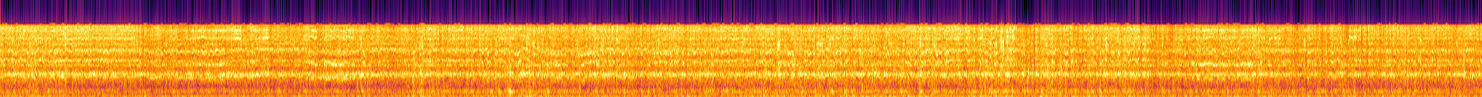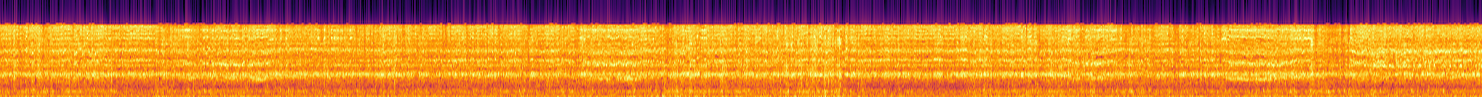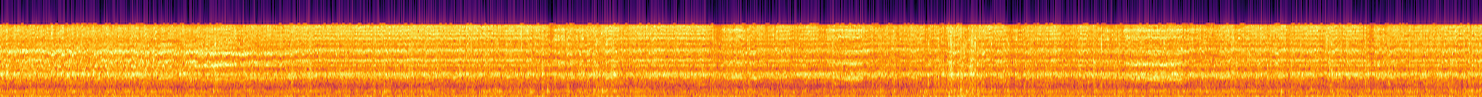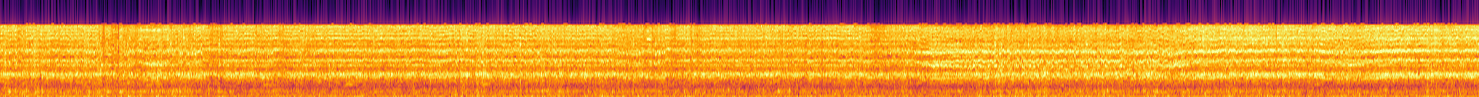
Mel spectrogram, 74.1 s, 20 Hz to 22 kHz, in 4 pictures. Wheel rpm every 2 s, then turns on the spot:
230, 220, 230, 220, 230, 230, 230, 230, 230, 230, 220, 230, 230, 220, 230, 230, 230, 220, 200, 190, 210, 230, 230, 230, 230, 230, 230, 230, 220, 230, 230, 230, 230, 220, 190, 220, 230.
none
